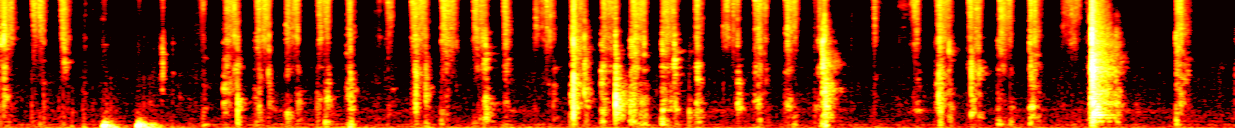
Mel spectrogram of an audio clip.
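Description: Tarot deck shuffled in quick, evenly spaced bursts of card riffling, close and crisp against near silence, with a brief louder slap near the end and no voices.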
